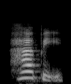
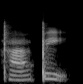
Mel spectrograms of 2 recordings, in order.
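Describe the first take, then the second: First: Said in the usual way. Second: "happy" in two beats, HAP, then PY; syllable-by-syllable "happy"; split into syllables. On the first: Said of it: "So let's practice them". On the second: Shown as a demonstration. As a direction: break "happy" between its syllables. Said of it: "Two syllables".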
